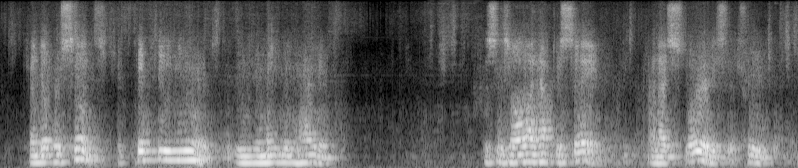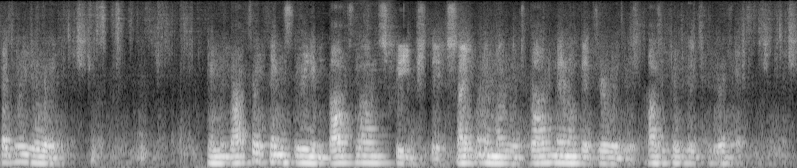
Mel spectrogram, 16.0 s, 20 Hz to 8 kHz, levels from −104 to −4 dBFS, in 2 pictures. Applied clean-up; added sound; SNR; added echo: neural separator model SepFormer DNS4.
